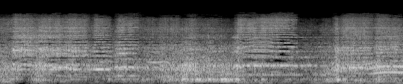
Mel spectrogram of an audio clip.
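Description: Marching band brass section with sousaphones and drums playing loudly. A long note is held in the second half.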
